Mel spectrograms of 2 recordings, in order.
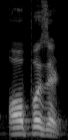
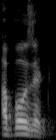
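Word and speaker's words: opposite: वाला जबकि दूसरे वाला शब्द का उच्चारण है ऑपोजिट नॉट अपोजिट ऑपोजिट एंड अपोजिट are different ऑपोजिट का मतलब होता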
